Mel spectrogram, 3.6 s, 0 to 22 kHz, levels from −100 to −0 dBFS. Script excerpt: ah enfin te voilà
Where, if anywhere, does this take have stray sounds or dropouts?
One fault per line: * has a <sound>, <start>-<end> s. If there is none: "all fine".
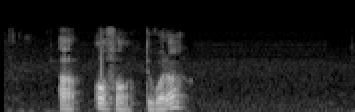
all fine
